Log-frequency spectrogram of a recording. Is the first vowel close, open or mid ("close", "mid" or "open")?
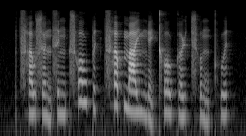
open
